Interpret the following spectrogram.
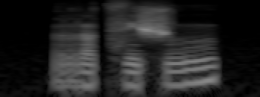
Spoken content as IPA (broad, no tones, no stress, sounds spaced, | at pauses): r ɔ t͡s ɪ ʃ u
